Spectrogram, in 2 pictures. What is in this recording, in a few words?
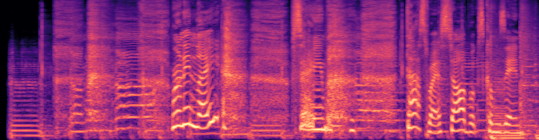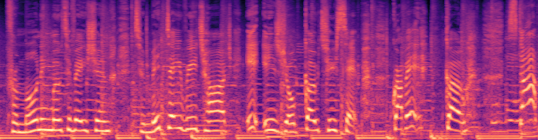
Manchester, Commercial, Bright, Upbeat, Young, Energetic; Upbeat Reel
